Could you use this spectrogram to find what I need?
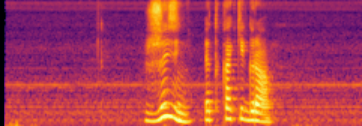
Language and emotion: Russian, neutral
